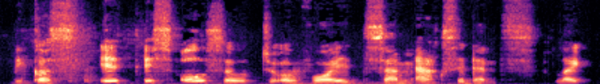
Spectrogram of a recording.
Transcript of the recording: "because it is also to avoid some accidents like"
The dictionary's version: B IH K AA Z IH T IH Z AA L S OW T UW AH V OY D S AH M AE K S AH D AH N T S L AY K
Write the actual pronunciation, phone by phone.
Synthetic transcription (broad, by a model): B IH K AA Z IH T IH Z AA L S OW T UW AH V OY D S AH M AE K S AH D AH N T S L AY K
